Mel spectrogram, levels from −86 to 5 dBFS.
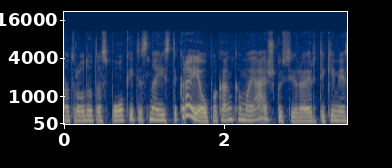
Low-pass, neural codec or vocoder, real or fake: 10.8 kHz; none; real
